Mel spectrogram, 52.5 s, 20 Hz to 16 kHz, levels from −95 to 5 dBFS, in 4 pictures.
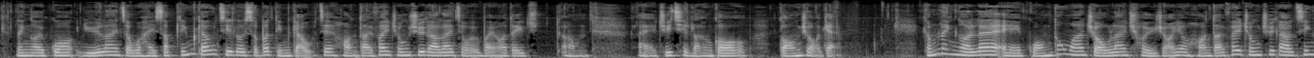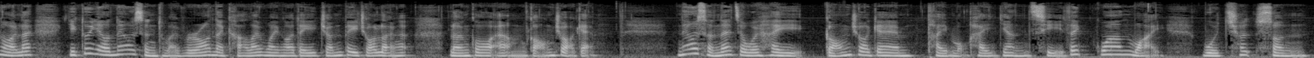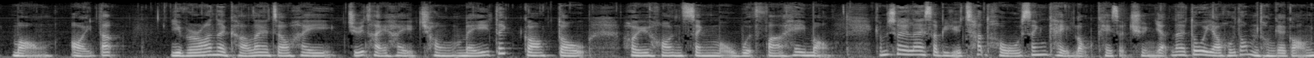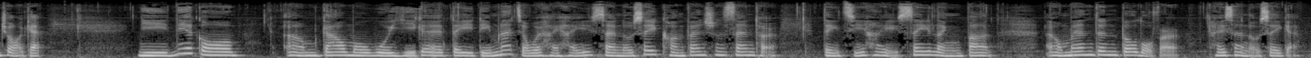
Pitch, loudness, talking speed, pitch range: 185 Hz, -23 LUFS, 285 characters per minute, 175-210 Hz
